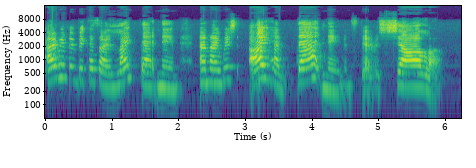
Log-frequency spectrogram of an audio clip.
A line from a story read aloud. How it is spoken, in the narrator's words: shouted Shala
